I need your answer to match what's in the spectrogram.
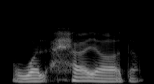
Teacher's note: آگے حیات، ہا متحرک ہے، اس کو کھینچنا نہیں ہے، اور ہا کو گلے کے درمیان والے حصے سے ادا کریں گے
